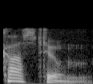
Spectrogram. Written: costume

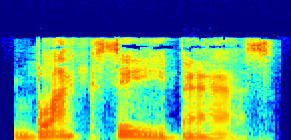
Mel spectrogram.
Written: black sea bass

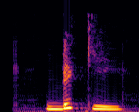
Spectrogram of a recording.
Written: bickie

